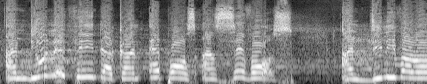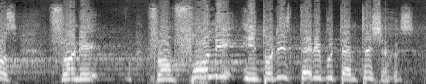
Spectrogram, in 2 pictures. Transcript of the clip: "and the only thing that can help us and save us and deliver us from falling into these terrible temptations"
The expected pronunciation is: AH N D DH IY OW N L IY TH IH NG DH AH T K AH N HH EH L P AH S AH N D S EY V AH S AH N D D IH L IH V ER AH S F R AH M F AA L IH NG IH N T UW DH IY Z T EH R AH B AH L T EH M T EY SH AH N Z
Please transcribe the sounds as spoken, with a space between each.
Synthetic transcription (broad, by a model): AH N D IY OW N L IY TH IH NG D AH T K AH N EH P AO S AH N S EY V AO S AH N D D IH L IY V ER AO S F R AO M F AA L IH NG IH N T UW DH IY S T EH R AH B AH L T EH M T EY SH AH N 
